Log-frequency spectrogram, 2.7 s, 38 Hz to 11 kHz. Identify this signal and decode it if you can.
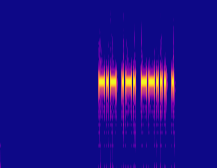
Morse code, heard as a keyed tone, about 49 wpm, 700 Hz. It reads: KR7E
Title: USA Call Signs - 4 Characters - 6x Character Spacing - 50wpm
